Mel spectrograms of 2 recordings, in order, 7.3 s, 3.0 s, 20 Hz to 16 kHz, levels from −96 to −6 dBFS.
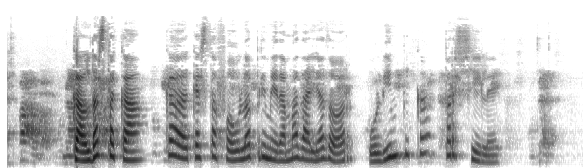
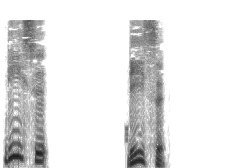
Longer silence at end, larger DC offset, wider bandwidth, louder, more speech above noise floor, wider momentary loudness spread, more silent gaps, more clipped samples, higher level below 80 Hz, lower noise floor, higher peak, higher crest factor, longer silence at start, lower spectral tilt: second, 0.4 s vs 0.9 s; neither; about the same, 11 kHz vs 10.5 kHz; about the same, -23 LUFS vs -25 LUFS; second, 25 dB vs over 66 dB; first, 16 LU vs 9 LU; second, none vs 0.82-1.55 s; neither; second, -72 dBFS vs -60 dBFS; second, -48 dBFS vs under -90 dBFS; first, 0 dBFS vs -10 dBFS; first, 24 dB vs 18 dB; about the same, 0.1 s vs 0.05 s; about the same, -5 dB/octave vs -5 dB/octave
